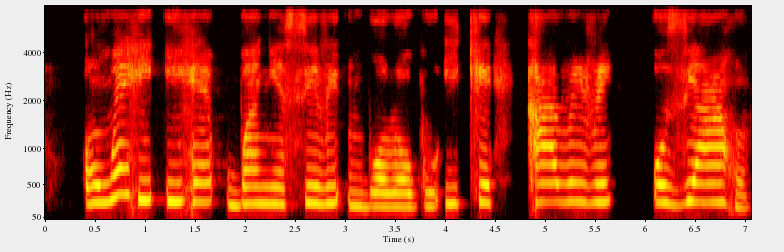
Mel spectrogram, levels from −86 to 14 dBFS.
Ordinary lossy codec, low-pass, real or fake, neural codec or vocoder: Opus, 64 kbps; 7.2 kHz; fake; codec, 44.1 kHz, 7.8 kbps, DAC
